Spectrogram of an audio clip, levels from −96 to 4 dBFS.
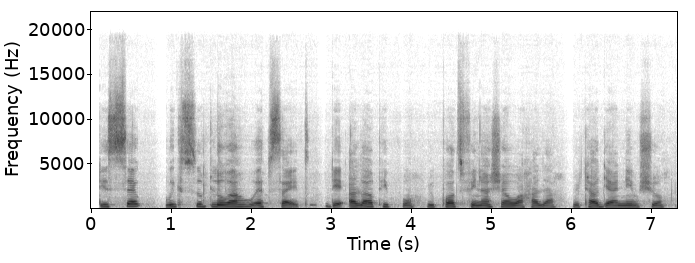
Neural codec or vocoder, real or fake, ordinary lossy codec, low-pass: vocoder, 44.1 kHz, 128 mel bands, Pupu-Vocoder; fake; none; 19.8 kHz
